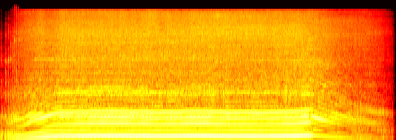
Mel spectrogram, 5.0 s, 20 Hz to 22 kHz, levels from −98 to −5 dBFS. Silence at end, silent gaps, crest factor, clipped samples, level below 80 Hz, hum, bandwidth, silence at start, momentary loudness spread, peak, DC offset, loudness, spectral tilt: 0.15 s; none; 12 dB; under 0.1%; -42 dBFS; none; 16 kHz; 0 s; 12 LU; 0 dBFS; under 0.1%; -12 LUFS; -5 dB/octave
